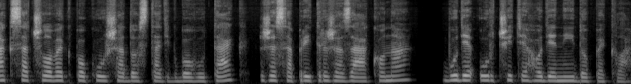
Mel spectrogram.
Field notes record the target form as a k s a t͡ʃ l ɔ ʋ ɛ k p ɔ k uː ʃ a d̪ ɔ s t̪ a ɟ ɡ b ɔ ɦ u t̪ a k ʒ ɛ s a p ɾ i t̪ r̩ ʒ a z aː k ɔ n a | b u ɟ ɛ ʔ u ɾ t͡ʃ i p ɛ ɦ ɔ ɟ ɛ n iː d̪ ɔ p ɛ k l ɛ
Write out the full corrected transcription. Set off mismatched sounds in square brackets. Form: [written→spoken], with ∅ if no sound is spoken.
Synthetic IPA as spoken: a k s a t͡ʃ l ɔ ʋ ɛ k p ɔ k uː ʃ a d̪ ɔ s t̪ a ɟ ɡ b ɔ ɦ u t̪ a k ʒ ɛ s a p ɾ i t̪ r̩ ʒ a z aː k ɔ n a | b u ɟ ɛ ʔ u ɾ t͡ʃ i [p→c] ɛ ɦ ɔ ɟ ɛ n iː d̪ ɔ p ɛ k l [ɛ→a]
